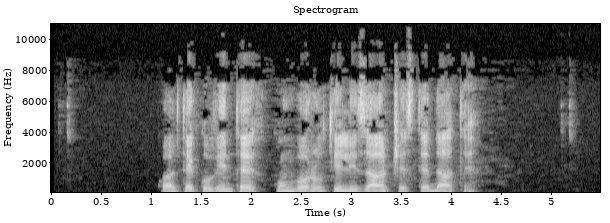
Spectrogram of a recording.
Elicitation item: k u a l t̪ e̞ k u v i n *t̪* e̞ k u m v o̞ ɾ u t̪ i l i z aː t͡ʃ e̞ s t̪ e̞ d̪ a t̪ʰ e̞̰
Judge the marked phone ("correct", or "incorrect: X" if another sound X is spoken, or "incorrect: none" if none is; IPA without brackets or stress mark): correct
